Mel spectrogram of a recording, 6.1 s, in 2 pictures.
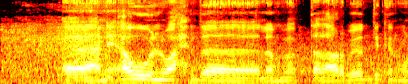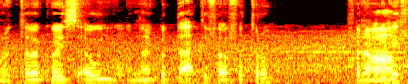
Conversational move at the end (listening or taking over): listening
